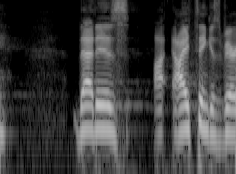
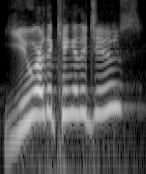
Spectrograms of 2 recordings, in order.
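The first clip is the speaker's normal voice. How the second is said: disbelieving, incredulous up-talk, pitch rising on key word; 7 semitones higher, 3 dB louder than usual. Speaker demonstrates the original intonation of a quoted question, incredulous and rising. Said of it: "it's a question based on the intonation".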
